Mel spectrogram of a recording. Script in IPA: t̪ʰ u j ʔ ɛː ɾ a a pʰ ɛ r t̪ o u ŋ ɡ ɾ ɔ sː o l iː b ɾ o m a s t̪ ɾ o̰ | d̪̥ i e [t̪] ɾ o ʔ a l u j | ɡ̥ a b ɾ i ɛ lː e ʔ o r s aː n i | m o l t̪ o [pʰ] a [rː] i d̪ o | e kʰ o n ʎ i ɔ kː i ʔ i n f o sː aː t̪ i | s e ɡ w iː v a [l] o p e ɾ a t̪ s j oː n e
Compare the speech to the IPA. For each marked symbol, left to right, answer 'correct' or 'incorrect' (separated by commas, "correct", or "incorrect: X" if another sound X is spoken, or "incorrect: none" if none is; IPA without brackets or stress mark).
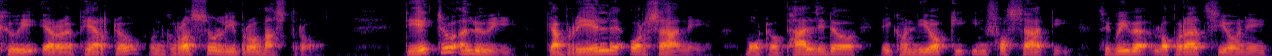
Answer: correct, correct, incorrect: lː, correct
